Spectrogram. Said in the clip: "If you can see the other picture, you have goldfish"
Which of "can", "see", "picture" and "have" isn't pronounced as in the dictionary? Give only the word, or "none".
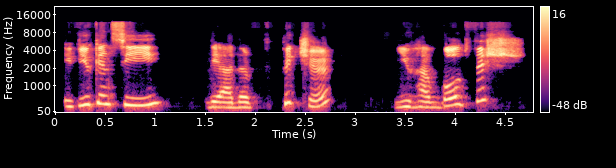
none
